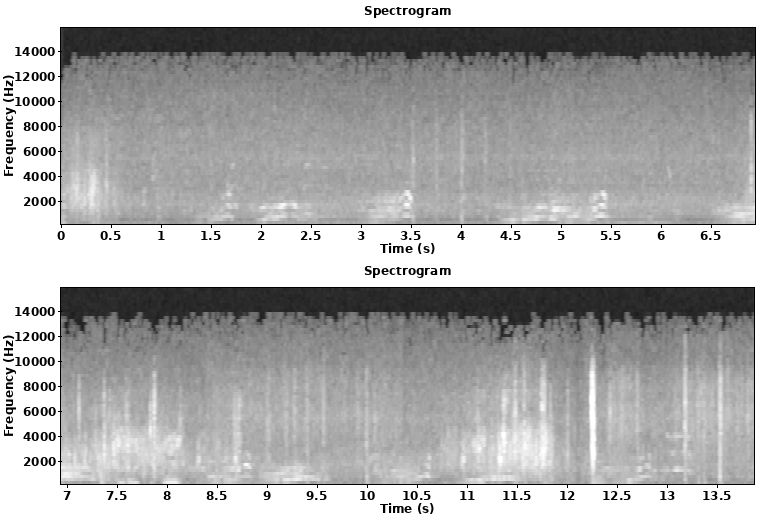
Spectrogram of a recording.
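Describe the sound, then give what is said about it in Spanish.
A pair of lions approaching oxen at night gives repeated low, grunting calls in a loose rhythm, moderately loud over a steady background hiss. “Una pareja de leones se acerca sigilosamente a los bueyes.”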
